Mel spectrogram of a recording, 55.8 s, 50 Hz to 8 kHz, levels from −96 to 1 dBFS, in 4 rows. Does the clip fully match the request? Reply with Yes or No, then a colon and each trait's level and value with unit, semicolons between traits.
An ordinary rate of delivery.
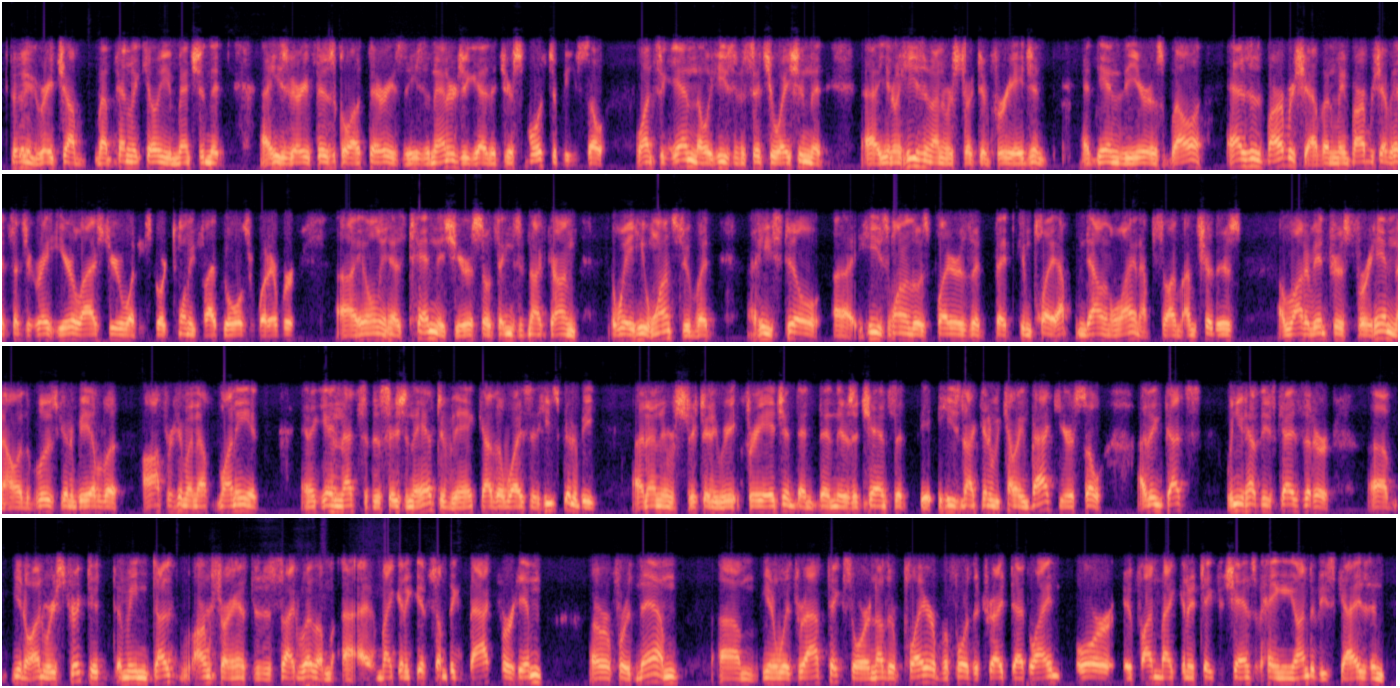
No: fast, 250 wpm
